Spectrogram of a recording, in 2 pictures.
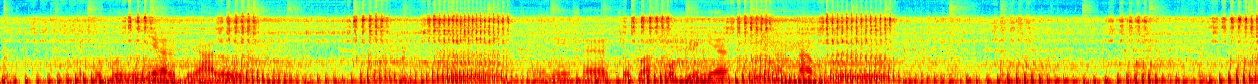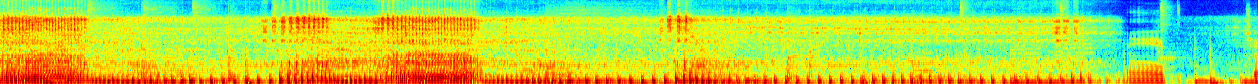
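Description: A small motorcycle engine revs hard, rising and falling in bursts.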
